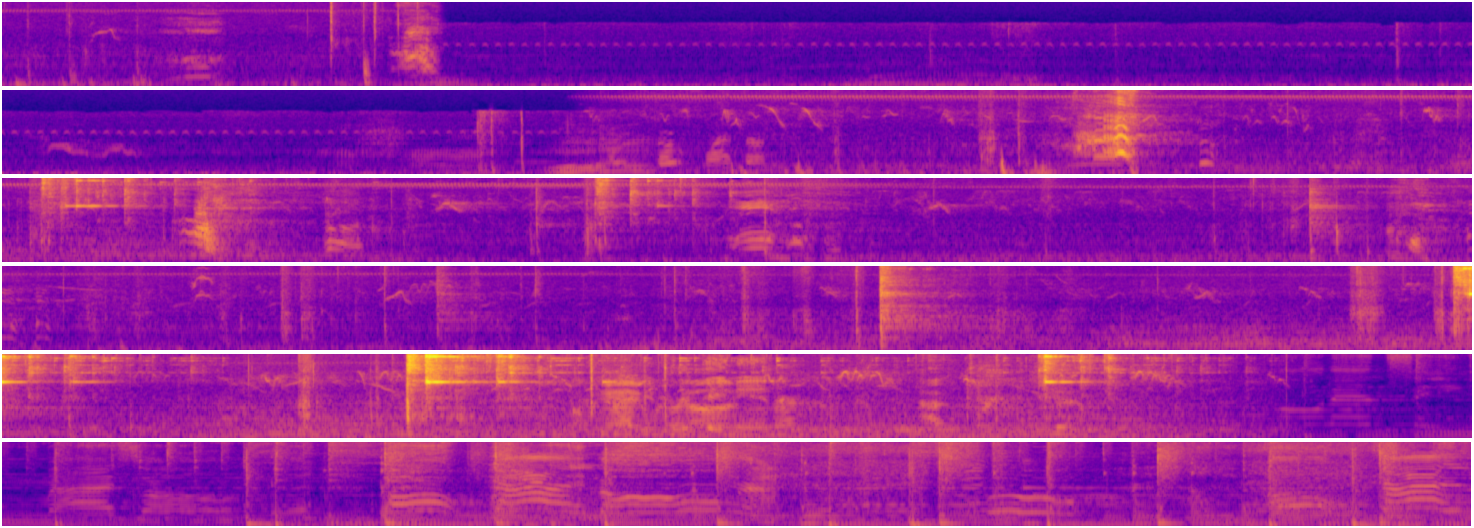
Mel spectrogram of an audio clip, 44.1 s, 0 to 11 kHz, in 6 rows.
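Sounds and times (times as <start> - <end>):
metallic chain jingle: 14.7 - 17.0, 17.6 - 19.2, 29.2 - 35.8
discs clanking on chain basket: 14.7 - 19.0, 21.1 - 22.0, 29.2 - 35.8
disc hitting metal basket: 14.8 - 16.2, 26.3 - 27.1, 29.2 - 30.7, 31.3 - 32.8, 34.3 - 35.5.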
